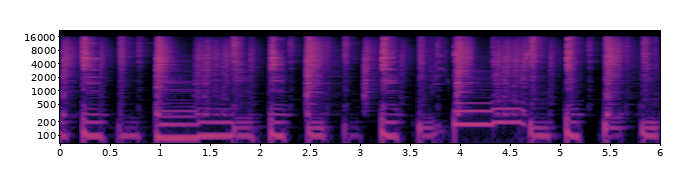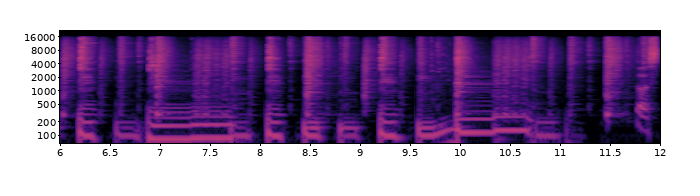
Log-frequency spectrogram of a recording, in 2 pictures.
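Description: Slap bass on an electric bass guitar: a funk line of thumb slaps and finger plucks in a paradiddle pattern, with a hammer-on to the flat seventh, over a drum track of hi-hat and snare. The short percussive strikes are broken by a few held low notes.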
